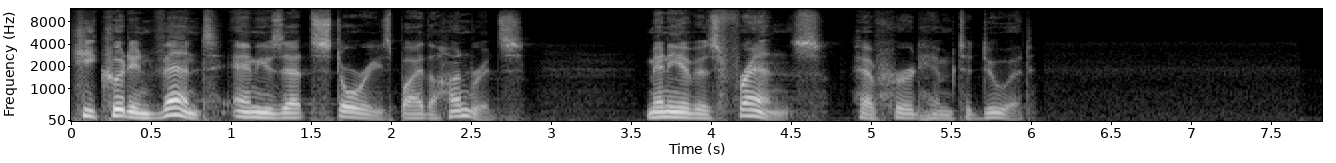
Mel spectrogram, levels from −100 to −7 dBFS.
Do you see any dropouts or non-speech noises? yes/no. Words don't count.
no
